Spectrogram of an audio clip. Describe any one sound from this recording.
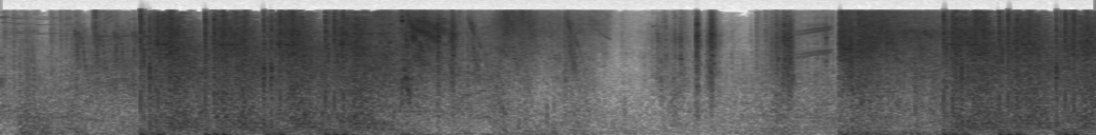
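Energy weapons whine and crackle.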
